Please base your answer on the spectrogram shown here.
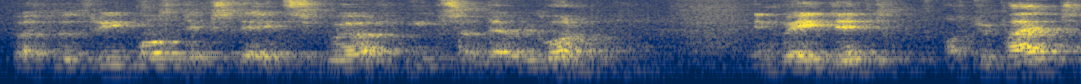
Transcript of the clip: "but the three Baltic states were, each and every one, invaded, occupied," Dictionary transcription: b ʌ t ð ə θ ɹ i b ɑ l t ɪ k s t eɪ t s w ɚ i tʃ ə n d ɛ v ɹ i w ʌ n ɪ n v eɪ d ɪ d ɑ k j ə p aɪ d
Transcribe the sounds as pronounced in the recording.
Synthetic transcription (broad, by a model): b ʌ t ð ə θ ɹ i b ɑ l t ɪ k s t eɪ t s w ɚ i s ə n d ɛ v ɹ i w ʌ n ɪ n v eɪ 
